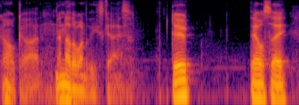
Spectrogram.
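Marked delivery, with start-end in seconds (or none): 0.0-1.7 weary, exasperated, eye-rolling put-on tone. Imitating doctors who roll their eyes at a patient: imitating an exasperated eye-roll. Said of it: "do the old eye roll and go like".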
